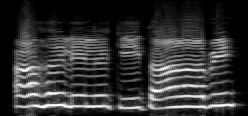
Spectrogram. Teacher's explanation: यहाँ पर ता के ऊपर खड़ी ज़बर है। खड़ी ज़बर को हम 1 अलिफ की मिकदार के बराबर लंबा करके पढ़ते हैं।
